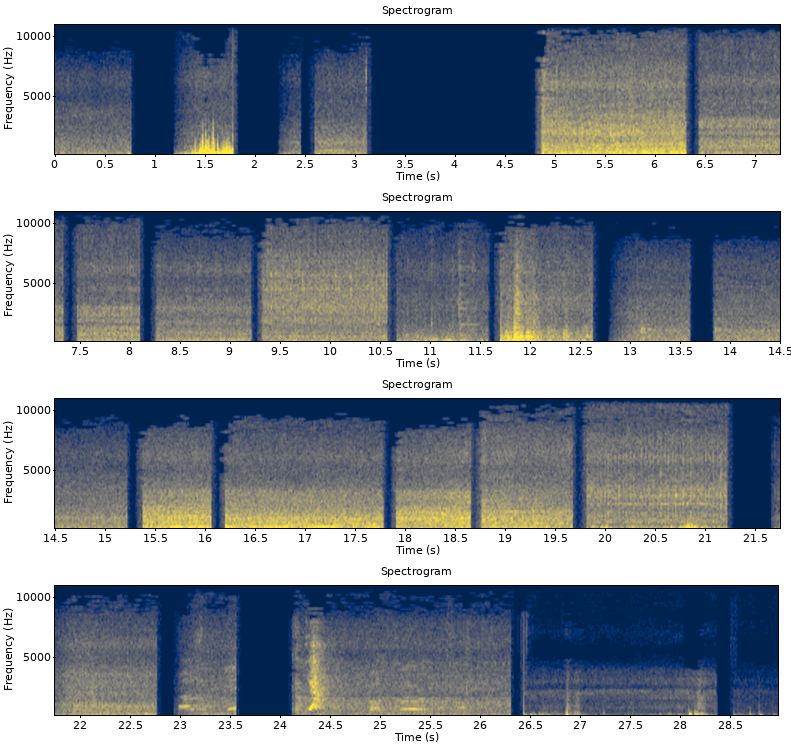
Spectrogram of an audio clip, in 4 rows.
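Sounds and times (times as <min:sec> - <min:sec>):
street traffic: 0:02.3 - 0:03.2, 0:04.8 - 0:26.4
small trucks passing: 0:04.8 - 0:10.6, 0:12.0 - 0:23.6.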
